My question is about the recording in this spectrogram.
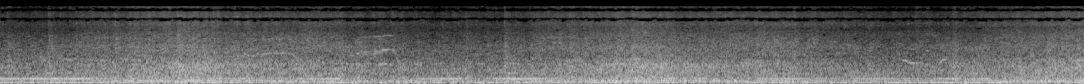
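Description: Steady machinery hum of a running Ring of Fire loop ride and fairground equipment, with a higher drone that cuts in and out and a faint murmur of voices.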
